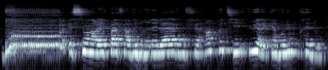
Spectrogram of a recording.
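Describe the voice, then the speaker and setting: A woman teaching a drama class, calmly leading breathing and voice warm-up exercises and encouraging the listener. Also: fairly high pitch, brisk, a little hiss or hum. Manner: calm, gently encouraging, leading exercises aloud. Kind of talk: guided warm-up lesson. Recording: very echoey room with music behind.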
